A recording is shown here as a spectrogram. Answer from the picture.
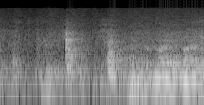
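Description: A pause in a man's talk, broken by a short, sharp knock about two-thirds of a second in and a fainter one near one second. His voice starts again near the end.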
